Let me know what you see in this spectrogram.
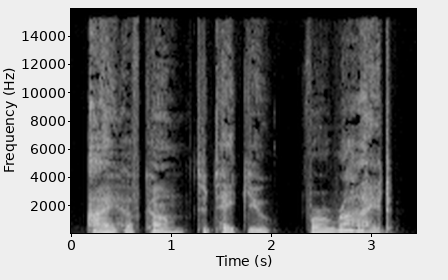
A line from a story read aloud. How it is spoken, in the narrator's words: cried Kitty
